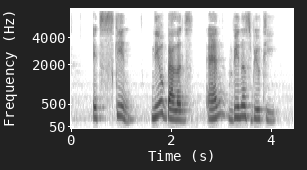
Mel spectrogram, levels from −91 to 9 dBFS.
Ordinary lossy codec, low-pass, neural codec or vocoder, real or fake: MP3, 48 kbps; 7.2 kHz; codec, 16 kHz, 16 kbps, FreqCodec, smaller model; fake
